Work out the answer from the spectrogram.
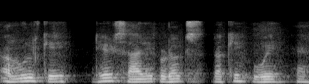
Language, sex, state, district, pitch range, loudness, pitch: Hindi, male, Chhattisgarh, Raipur, 125-135 Hz, -19 LUFS, 130 Hz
